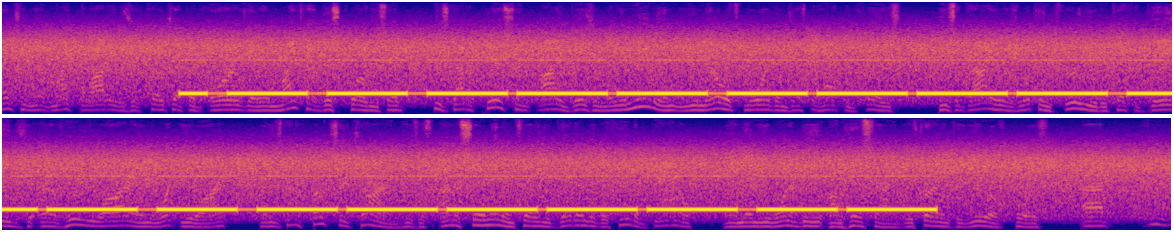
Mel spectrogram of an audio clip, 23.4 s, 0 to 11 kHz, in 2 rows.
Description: Radio time signal (DCF77), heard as a tone whose level steps once a second, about 620 Hz, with speech in English. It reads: 1 1 1 0 0 1 0 0 0 1 0 1 1 0 0 0 0 1 0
